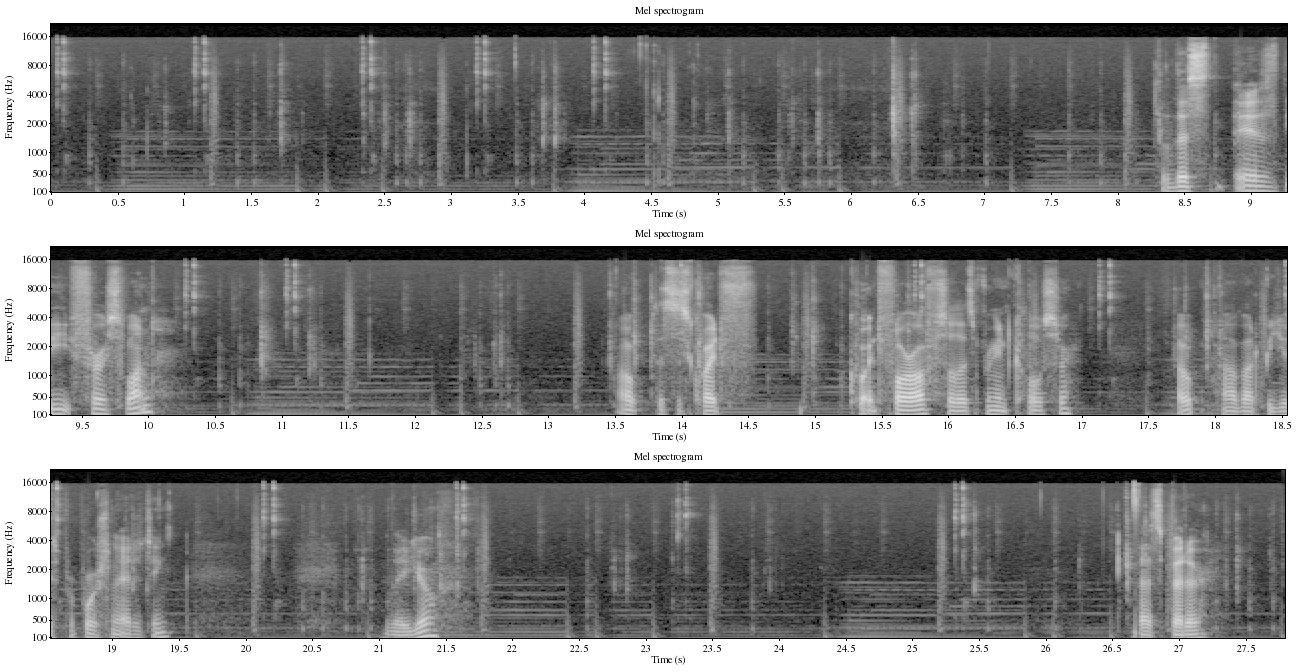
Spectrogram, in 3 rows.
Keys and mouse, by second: 0.0 click, 0.2 middle click, 0.7 g, 1.4 middle click, 1.6 r, 2.5 shift+middle click, 2.7 middle click, 3.2 click, 3.4 middle click, 3.6 s, 4.4 middle click, 5.1 middle click, 5.6 shift+middle click, 5.8 middle click, 6.5 Tab, 7.0 middle click, 7.8 middle click, 8.4 shift+middle click, 8.5 middle click, 9.0 middle click, 9.1 middle click, 9.6 Tab, 9.8 middle click, 10.3 click, 10.5 middle click, 11.0 ctrl+shift+click, 11.3-12.3 middle drag, 12.4 shift+middle click, 12.7 middle click, 13.9 Tab, 14.0 click, 14.3 middle click, 14.8 Tab, 15.1 middle click, 15.6 3, 15.7 click, 15.9 middle click, 16.5 g, 17.9 ctrl+z, 18.5 click, 18.8 middle click, 19.1 g, 20.4 middle click, 20.7 shift+middle click, 20.9 middle click, 21.4 2, 21.6 click, 21.8 middle click, 22.7 g, 23.5 middle click, 23.9 g, 25.5 middle click, 26.9 Tab, 27.0 shift+middle click, 27.5 middle click.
